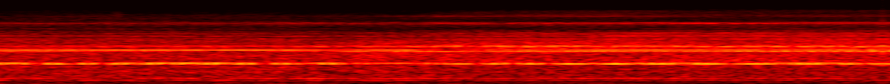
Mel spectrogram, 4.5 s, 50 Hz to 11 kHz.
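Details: Dell PowerEdge R410 server booting for a VMware install in a data center: loud, steady rushing fan roar with several constant high whistling tones; the fans run flat out at startup, as normal.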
